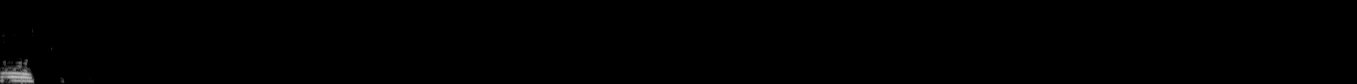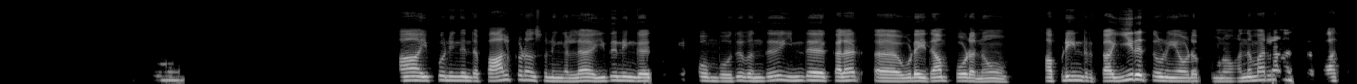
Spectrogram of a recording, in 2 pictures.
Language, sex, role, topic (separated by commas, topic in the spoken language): Tamil, female, host, குடும்பத்தின் சத்தங்கள் வீட்டின் உணர்வை எப்படி மாற்றுகின்றன?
